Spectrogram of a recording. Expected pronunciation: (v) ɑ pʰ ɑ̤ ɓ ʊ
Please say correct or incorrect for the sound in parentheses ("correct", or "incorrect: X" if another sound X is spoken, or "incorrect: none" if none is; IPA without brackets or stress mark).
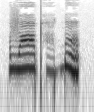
correct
